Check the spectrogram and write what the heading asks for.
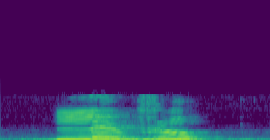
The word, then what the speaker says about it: lèvre: However, an E, it tells you the vowel is pronounced as a. The sound is a.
